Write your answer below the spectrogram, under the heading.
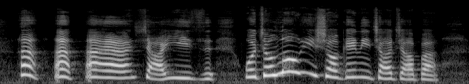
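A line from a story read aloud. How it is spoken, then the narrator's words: Booming laughter. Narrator (Chinese): 大飞龙对着天空大笑三声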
